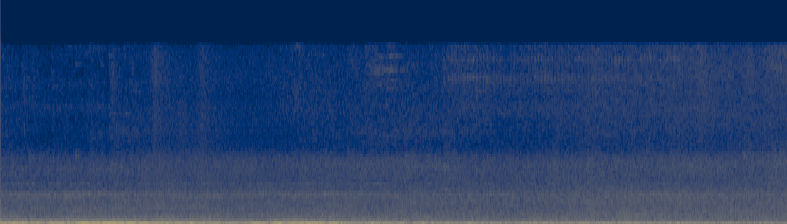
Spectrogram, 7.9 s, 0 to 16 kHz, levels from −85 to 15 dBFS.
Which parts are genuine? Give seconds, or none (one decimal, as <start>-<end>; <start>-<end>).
0.0-1.4; 2.8-7.9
